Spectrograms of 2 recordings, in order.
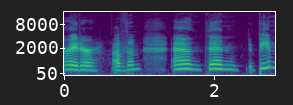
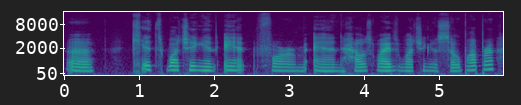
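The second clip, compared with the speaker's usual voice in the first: softly spoken, hesitant aside; quiet; 2 semitones lower, 11 dB quieter, slower than usual. Acted. Biss hovers up to Rylan to explain, speaking quietly. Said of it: "says quietly".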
